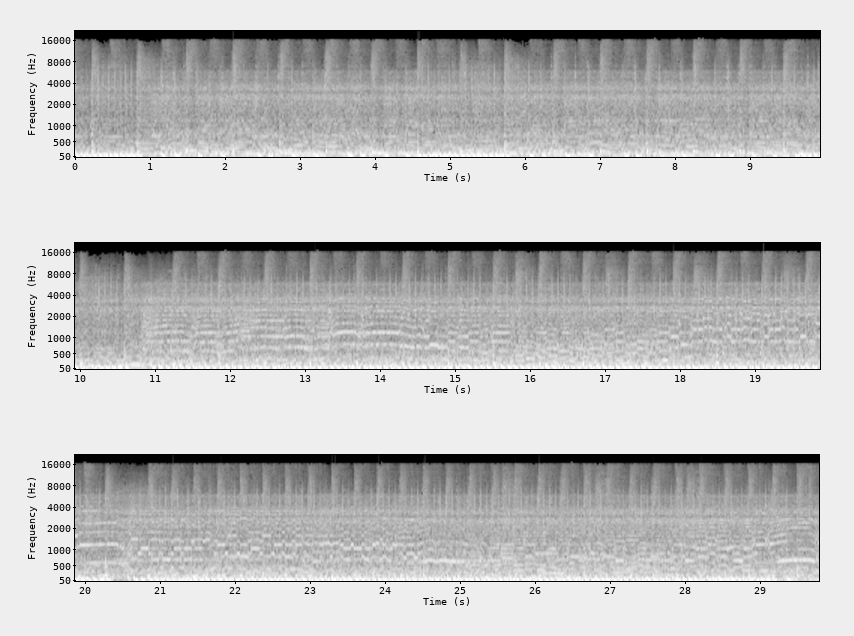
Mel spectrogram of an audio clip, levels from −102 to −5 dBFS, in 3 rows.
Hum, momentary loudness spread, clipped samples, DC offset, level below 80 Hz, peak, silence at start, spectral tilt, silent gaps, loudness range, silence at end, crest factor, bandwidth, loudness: none; 3 LU; under 0.1%; under 0.1%; -14 dBFS; 0 dBFS; 0 s; -5 dB/octave; none; 2 LU; 0 s; 10 dB; 16.5 kHz; -11 LUFS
